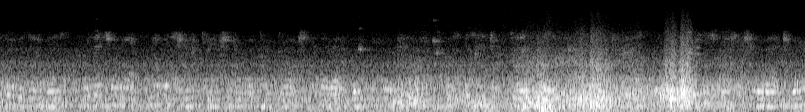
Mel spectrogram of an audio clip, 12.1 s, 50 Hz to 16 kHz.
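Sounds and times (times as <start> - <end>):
train wheels rumbling on rails: 4.9 - 12.0.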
